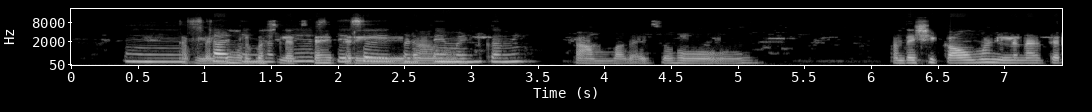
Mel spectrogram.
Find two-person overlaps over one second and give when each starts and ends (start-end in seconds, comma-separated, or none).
0.8-3.0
